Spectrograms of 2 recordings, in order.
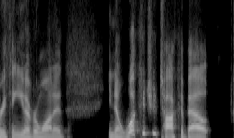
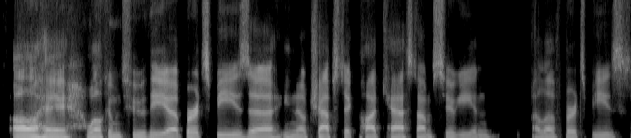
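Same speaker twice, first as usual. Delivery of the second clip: tired, flat, bored, lifeless, unenthusiastic delivery; 2 semitones lower than usual. Showing how a tired podcast host sounds: tired, flat, unenthusiastic. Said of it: "you can very, very quickly get sick and tired of talking about something".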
